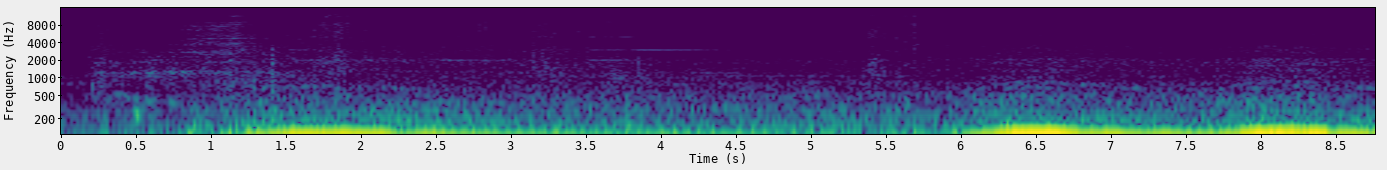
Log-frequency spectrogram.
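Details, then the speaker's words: 2007 Mazda after an engine mount replacement, for a customer complaint of rattling and vibration while driving and shifting: the engine starts and revs twice with a deep, even rumble, no more rattle. "better yeah no more no more rattling maybe not by ship no more very easy to fix guys"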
